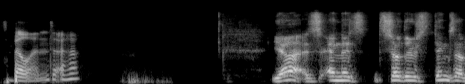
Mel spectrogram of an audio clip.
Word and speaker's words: Billund: So I see people asking that Billund, is that how you pronounce it? Yes, Billund.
